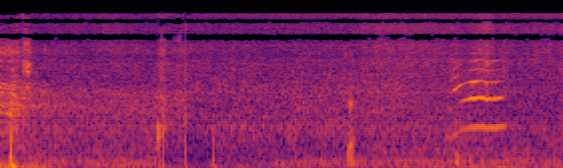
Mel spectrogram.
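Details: A fluffy stray cat living on the street meows as it is given food: one short, tonal, slightly rising meow near the end, over a steady low rumble with a few faint clicks and knocks.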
